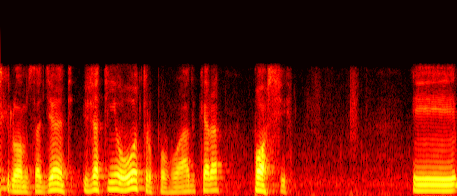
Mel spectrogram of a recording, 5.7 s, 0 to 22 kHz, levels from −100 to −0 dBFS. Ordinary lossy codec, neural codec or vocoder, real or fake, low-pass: Opus, 16 kbps; none; real; 5.4 kHz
